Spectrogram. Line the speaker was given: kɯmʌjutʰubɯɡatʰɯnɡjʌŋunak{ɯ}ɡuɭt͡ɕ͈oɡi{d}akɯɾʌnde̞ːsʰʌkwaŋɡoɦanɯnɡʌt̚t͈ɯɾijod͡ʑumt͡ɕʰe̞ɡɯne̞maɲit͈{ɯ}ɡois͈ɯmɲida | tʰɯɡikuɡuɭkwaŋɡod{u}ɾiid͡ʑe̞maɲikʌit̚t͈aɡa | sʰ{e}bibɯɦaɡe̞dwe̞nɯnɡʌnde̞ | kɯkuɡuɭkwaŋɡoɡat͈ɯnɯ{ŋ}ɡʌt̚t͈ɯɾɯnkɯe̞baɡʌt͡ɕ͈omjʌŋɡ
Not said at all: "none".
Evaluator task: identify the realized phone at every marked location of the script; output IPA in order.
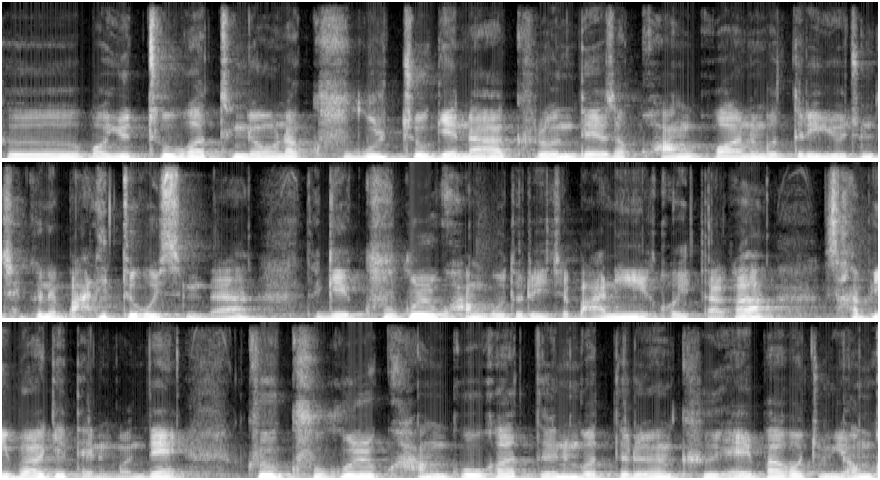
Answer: u, n, ɯ, ɯ, a, n

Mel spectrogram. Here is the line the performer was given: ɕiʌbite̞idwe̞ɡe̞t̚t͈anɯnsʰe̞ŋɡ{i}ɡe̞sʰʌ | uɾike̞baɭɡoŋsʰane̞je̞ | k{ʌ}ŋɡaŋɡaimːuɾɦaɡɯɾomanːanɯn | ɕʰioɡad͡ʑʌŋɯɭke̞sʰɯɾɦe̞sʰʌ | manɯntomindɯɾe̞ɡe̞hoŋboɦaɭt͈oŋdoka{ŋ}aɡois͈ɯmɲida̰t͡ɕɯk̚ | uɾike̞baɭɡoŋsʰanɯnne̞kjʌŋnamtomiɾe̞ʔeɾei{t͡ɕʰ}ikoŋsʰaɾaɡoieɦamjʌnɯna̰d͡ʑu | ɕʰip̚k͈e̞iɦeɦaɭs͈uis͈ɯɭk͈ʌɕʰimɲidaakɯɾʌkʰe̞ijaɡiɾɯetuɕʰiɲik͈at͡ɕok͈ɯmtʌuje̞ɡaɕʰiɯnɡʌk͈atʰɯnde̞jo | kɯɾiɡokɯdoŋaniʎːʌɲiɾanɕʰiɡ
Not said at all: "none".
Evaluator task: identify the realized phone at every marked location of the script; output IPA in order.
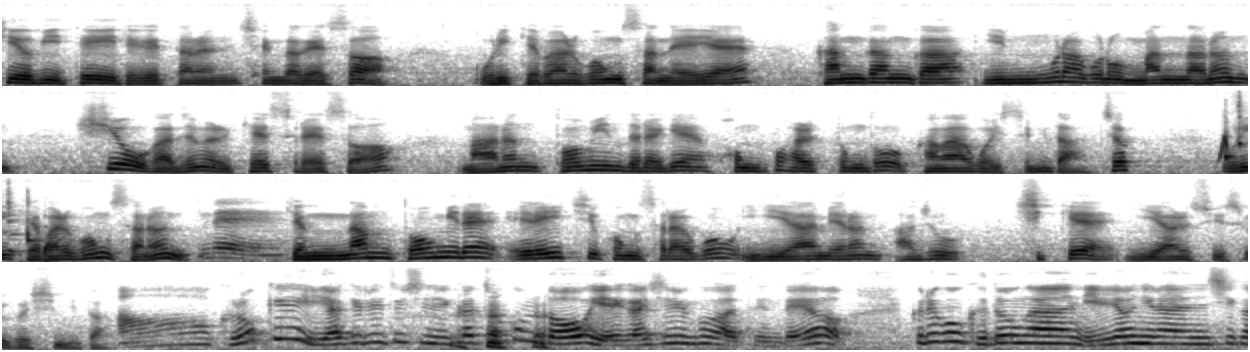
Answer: a, a, ŋ, t͡ɕʰ

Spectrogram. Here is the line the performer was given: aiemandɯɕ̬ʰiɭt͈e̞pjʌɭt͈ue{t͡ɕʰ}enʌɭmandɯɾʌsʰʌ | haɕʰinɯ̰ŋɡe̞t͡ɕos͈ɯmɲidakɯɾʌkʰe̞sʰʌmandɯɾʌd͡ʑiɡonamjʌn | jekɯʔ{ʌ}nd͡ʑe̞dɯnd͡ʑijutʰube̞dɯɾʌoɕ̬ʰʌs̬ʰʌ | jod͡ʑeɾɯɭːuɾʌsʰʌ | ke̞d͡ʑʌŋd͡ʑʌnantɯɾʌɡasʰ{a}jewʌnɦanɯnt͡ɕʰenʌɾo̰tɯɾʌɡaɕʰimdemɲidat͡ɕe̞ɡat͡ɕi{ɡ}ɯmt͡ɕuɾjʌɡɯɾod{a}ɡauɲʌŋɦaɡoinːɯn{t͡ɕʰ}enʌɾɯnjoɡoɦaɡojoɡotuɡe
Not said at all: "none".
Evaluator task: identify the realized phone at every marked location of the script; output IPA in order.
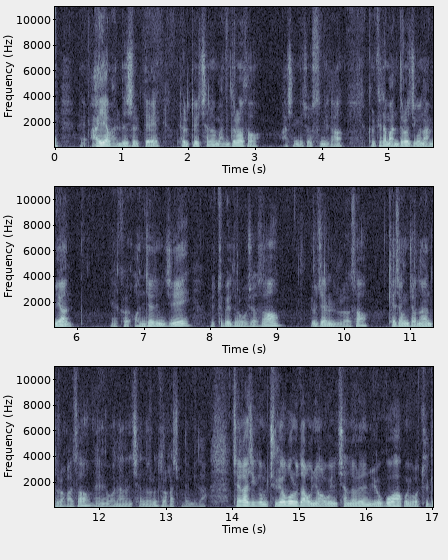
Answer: t͡ɕʰ, ʌ, ʌ, ɡ, a, t͡ɕʰ

